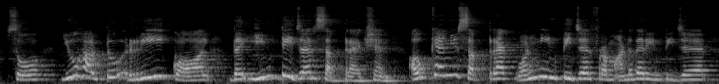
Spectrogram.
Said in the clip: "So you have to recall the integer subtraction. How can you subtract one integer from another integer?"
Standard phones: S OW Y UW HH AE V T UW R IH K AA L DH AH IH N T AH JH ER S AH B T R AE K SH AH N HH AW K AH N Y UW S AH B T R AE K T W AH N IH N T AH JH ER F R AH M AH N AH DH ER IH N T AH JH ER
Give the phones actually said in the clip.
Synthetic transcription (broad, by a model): S OW Y UW HH AE V T UW R IH K AA L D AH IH N T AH JH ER S AH B T R AE K SH AH N HH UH K AH N Y UW S AH B T R AE K T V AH N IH N T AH JH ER F R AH M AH N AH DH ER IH N T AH JH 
